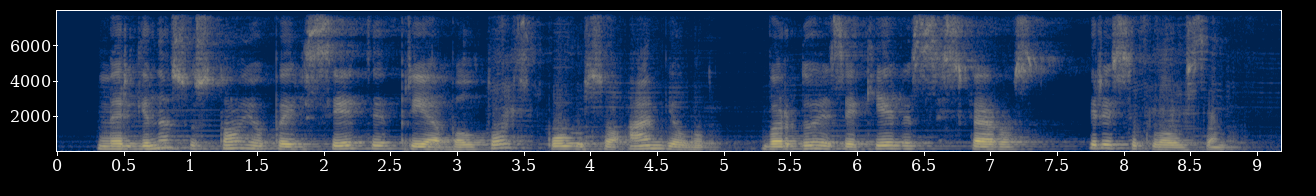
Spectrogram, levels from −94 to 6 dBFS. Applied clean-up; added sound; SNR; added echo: neural separator model SepFormer DNS4.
